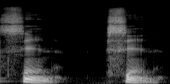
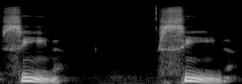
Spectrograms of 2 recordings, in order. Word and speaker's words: seen: since my mom's birthday the pronunciation of the word is not Sin Sin we have to use the long e sound and say seen seen so let's look at the difference the first word is sin with the short e sound like this is sin and the second word is seen with the long e sound like green beans seen first let's talk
